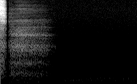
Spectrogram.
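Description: A narrator's soft breath between sentences, lasting under a second, then near silence.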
